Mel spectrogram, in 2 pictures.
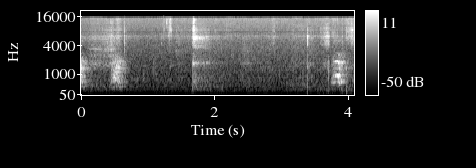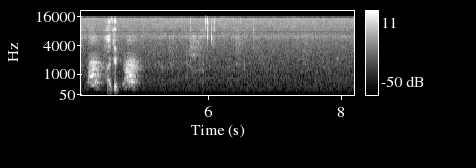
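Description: A dog in the background making a few short, separate noises.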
